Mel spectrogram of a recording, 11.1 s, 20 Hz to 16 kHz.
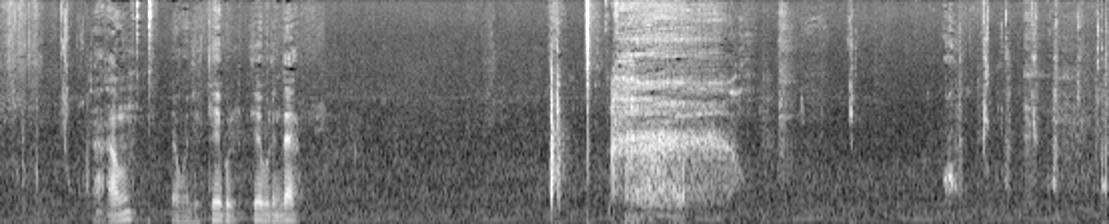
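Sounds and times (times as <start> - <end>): man exhaling loudly: 6.1 - 7.5.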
